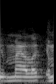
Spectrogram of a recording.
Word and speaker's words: Malick: We are talking with Jay Malick.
